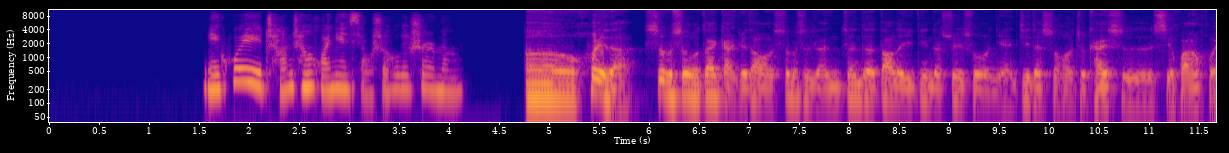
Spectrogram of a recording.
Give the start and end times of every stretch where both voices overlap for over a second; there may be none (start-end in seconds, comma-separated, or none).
none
